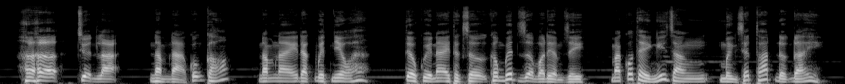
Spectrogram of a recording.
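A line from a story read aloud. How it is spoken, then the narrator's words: Loud laughing voice. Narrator (Vietnamese): Lâm Văn Vinh ngửa mặt lên trời cười to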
